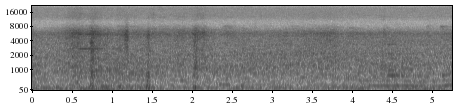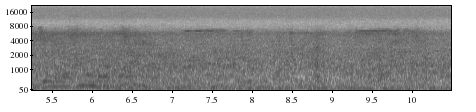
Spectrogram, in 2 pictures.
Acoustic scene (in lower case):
residential area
